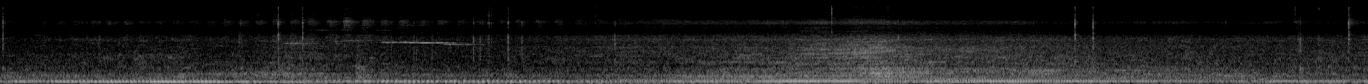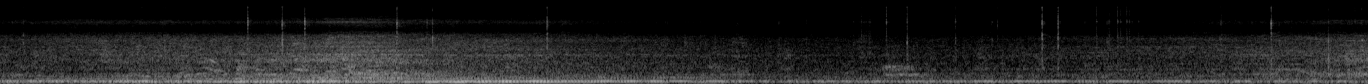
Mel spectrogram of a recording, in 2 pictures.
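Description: Transformer-type soldering gun humming at mains frequency as it heats the joints of the IC being desoldered, a steady low hum that swells and eases, with scattered small clicks.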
